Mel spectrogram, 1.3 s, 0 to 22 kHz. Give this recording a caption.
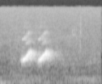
Carr 2bep
car bep being opened
car, door, open, bep, unlocked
